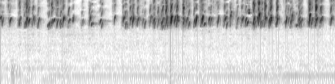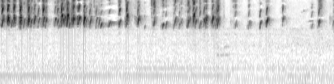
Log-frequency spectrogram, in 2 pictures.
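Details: Chorus of European goldfinches giving excited group twittering, used to encourage males to sing and to breed: an almost continuous, dense, high-pitched chatter of trills and chips that thins out near the end.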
